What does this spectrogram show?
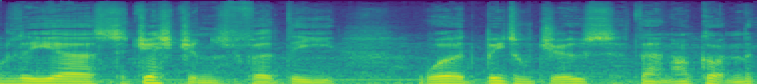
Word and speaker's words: Betelgeuse: Near the start of the video I actually mentioned I was near Betelgeuse, and I've had a number of comments actually correcting me on the pronunciation of that.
